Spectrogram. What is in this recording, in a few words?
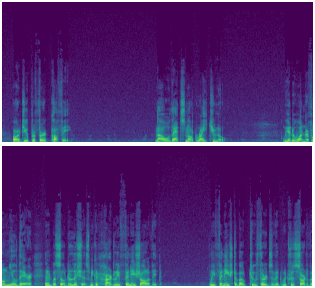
Canadian, Accent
